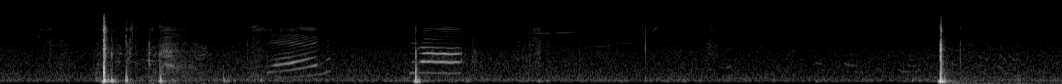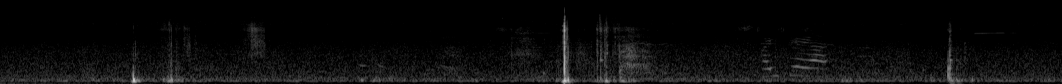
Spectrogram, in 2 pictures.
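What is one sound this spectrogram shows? An axe splits firewood with sharp, heavy chops.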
